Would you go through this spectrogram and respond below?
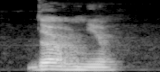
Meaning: inflection of dormir: 1. first-person plural imperfect indicative 2. first-person plural present subjunctive
- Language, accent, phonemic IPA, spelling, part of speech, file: French, Canada, /dɔʁ.mjɔ̃/, dormions, verb, LL-Q150 (fra)-dormions.wav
